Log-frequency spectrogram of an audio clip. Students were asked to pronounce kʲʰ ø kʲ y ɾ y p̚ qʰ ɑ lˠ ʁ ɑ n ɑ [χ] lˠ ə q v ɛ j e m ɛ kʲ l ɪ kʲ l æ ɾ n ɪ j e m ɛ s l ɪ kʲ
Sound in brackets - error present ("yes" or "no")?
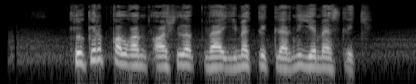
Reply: yes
